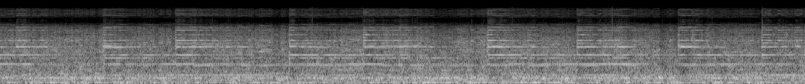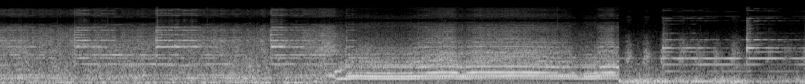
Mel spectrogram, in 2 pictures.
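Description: Train running with a steady rumble and a ringing clang about once a second. About eleven seconds in, a train horn sounds a held chord for about three seconds and cuts off. Near the end the sound changes to a different rumbling train recording.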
